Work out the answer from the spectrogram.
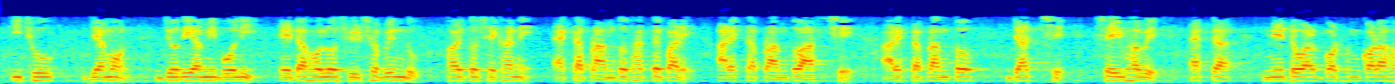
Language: Bangla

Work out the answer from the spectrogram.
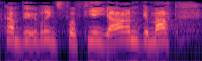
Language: German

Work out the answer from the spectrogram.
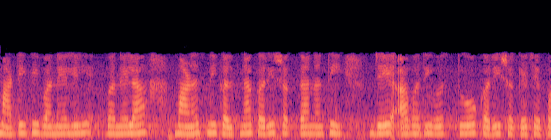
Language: Gujarati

